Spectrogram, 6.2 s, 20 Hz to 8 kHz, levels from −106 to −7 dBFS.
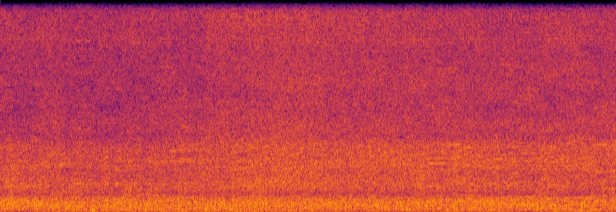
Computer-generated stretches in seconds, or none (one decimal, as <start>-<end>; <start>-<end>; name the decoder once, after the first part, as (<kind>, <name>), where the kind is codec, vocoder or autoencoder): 0.0-2.7 (codec, SNAC); 4.1-6.2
